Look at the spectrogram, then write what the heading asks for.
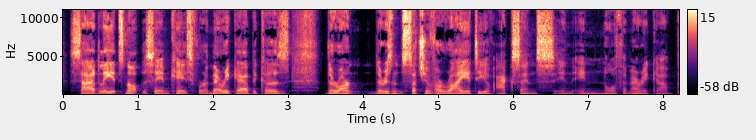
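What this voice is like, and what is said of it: Northern Irish accent. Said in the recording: “my accent is from Northern Ireland”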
